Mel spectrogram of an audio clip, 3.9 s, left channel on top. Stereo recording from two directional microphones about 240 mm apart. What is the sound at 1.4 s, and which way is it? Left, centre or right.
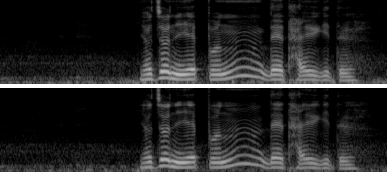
Speech, centre.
